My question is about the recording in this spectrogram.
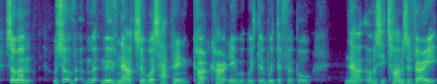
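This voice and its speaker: A man's voice: medium pitch, a bit bright. A man hosting an interview, asking casual questions and stumbling over the starts of his words. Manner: stammers and restarts his words. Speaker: podcast host.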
